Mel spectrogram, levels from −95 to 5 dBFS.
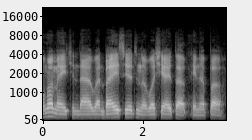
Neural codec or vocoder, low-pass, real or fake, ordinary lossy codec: codec, 24 kHz, 0.9 kbps, WavTokenizer, medium speech release version 1; 10.8 kHz; fake; none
